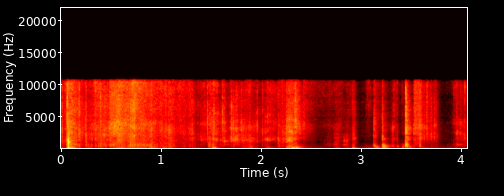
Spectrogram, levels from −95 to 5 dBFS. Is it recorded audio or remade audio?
remade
